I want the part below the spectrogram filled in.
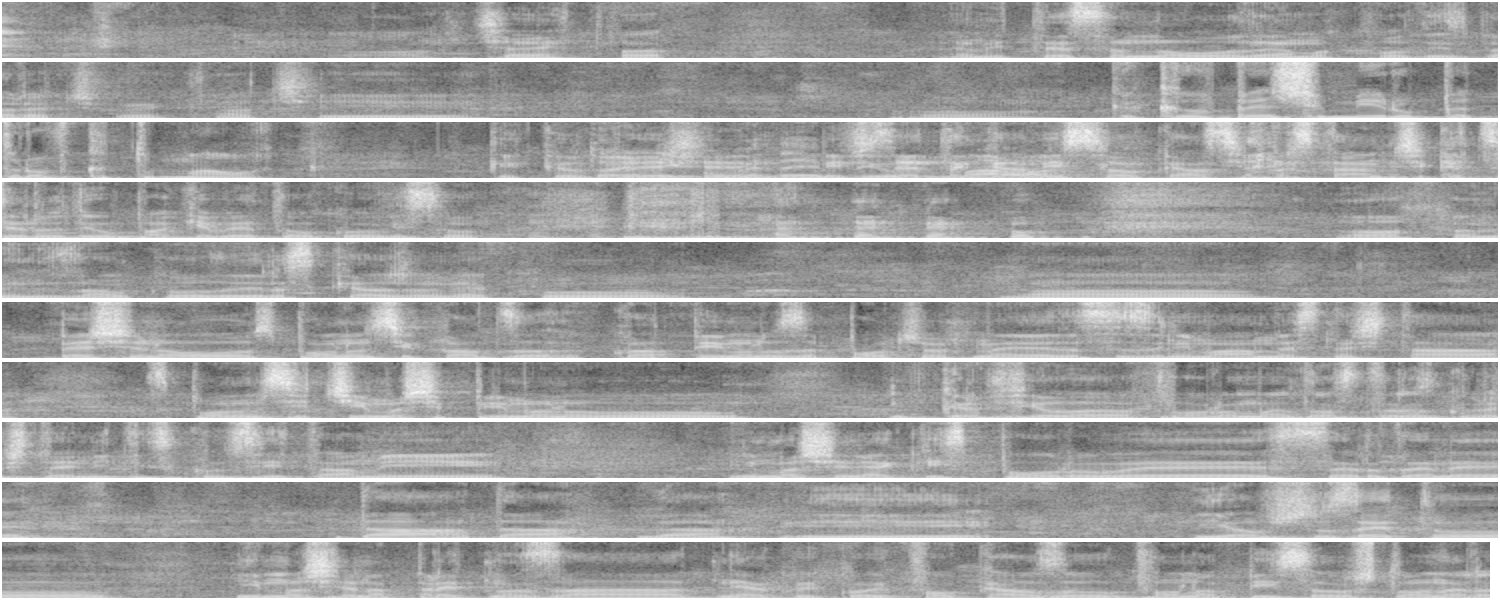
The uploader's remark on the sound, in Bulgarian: А тук разговорът е с цели петима гости наведнъж. Дискусионен панел, който записахме на живо пред публика.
